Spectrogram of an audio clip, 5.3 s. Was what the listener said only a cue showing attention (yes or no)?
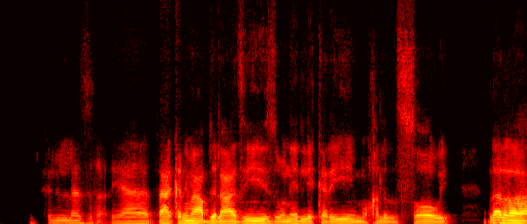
no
